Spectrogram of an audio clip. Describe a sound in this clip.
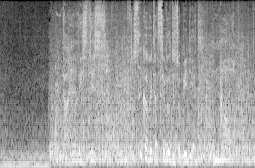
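A man talks loudly outdoors.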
